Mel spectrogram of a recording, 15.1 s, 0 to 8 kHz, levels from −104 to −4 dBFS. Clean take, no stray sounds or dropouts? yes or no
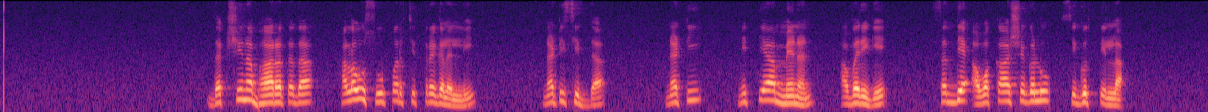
yes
